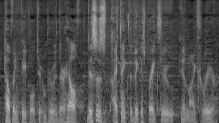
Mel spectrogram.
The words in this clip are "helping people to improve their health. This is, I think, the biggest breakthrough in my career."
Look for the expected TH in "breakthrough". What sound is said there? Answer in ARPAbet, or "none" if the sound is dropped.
TH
